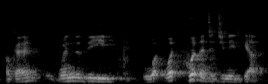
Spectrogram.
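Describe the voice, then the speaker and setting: A man's voice: medium pitch, quick pace, a little mellow. A man working as a defense attorney, pressing a witness with pointed, insistent questions in a courtroom recording. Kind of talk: courtroom cross-examination. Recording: echoey courtroom recording with faint noise.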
